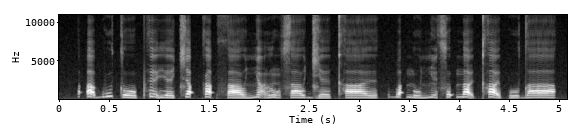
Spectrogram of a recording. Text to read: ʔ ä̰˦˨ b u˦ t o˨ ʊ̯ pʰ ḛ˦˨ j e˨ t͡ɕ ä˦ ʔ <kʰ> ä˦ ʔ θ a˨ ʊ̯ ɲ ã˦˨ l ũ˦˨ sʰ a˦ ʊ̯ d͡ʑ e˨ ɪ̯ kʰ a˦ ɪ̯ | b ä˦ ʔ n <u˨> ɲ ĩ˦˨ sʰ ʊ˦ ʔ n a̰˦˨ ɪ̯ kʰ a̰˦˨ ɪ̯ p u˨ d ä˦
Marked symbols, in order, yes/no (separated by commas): no, yes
